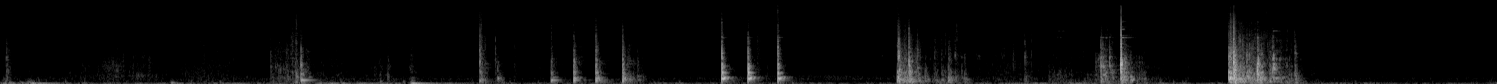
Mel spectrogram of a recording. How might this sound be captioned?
recycled bin bottles
various bottle hits, plastic and glass, as if tossed into a bin with others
